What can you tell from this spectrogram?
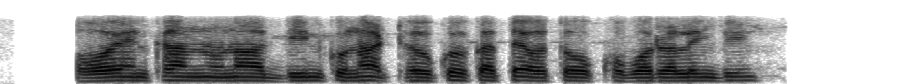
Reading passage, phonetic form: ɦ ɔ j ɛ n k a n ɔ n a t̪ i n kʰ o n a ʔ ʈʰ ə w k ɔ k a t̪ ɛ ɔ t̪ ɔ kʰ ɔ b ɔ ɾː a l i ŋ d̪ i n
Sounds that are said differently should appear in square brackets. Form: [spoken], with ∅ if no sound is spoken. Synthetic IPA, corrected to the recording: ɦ ɔ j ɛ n [kʰ] a n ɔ n a [d̪] i n [k] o n a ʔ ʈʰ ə w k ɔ k a t̪ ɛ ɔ t̪ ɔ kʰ ɔ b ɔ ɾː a l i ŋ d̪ i n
